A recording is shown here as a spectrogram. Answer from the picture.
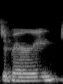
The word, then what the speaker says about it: DeBerry: Sometimes you have to put in my maiden name for it to pop up, which is DeBerry, D-E-B-E-R-R-Y.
